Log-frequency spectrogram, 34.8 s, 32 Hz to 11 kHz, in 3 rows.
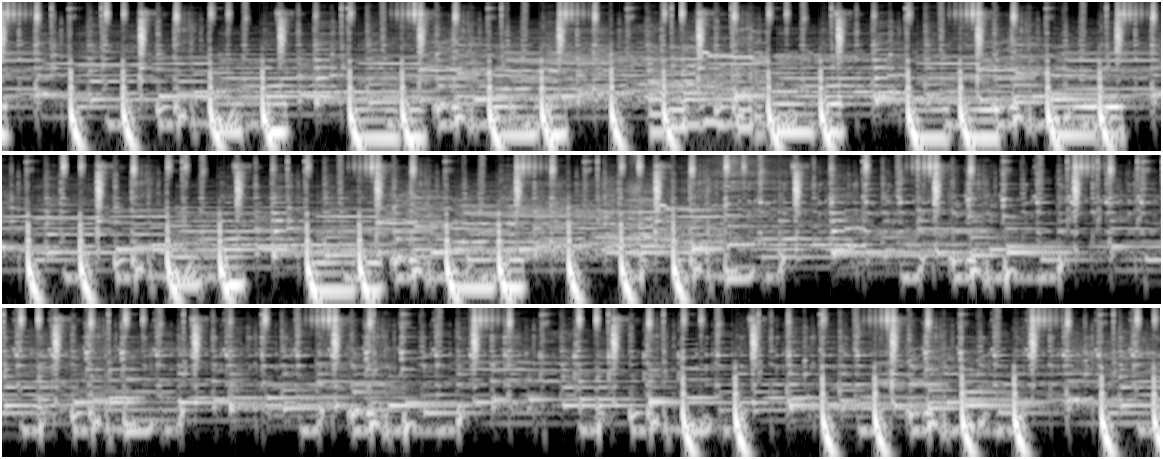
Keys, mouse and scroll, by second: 1.8 right click, 3.3 click, 5.3 right click, 11.3-13.2 shift+drag, 13.3 z, 13.4 click, 13.6 space, 14.1 ctrl+z, 14.4 click, 14.8-15.1 scroll up 1, 15.1-16.9 z, 17.3 space, 17.5 click, 17.8-18.1 space, 18.7 click, 20.2 scroll up 1, 20.4-23.1 typing, 20.7 click, 21.7 click, 22.3 click, 22.6 click, 22.9 click, 22.9 click, 23.2 click, 29.3 click, 33.4 right click, 34.3 click.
